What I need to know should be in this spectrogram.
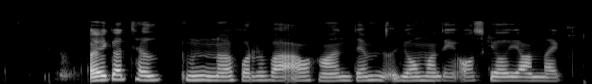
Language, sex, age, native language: Icelandic, female, 30-39, Dutch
